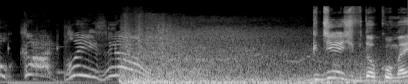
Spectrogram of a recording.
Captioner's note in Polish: boom!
